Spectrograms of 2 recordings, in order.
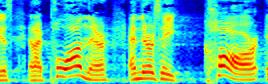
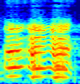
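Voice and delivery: high, repeated distressed "uh"; imitated agitated grunts; 9 semitones higher, 3 dB louder than usual. Pastor showing the agitation she stopped, imitated grunts. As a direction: mimic frantic wordless whimpering. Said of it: "being all".

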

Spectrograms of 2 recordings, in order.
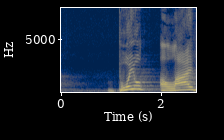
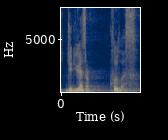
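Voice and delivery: lower, softer, deadpan dismissal; understated rebuke; 4 semitones lower, 6 dB quieter than usual. Acted. Jesus answering clueless disciples, understated rebuke. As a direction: say it low, as a weary put-down.

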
